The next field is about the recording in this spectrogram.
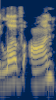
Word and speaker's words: LaVonne: Because it's not LoveOn like the name, even though that is your birth name, I think. You spell it differently, like actual love. – LoveOn.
